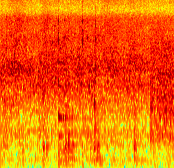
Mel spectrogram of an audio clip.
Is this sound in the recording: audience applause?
no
